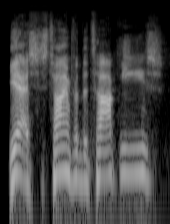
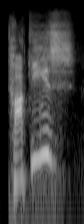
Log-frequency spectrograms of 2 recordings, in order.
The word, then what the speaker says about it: Takis: Takis menu from Wendy's.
